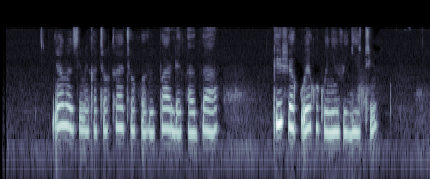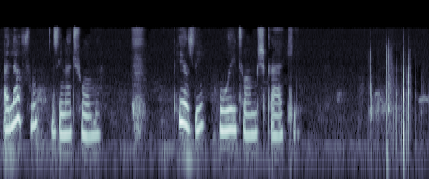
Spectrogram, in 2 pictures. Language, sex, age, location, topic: Swahili, female, 18-24, Mombasa, agriculture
